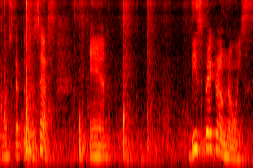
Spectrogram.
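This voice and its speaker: A man with a fairly high pitch and a non-native accent speaks at a very slow pace with very wide pitch swings. Audible room echo and noticeable background noise are present. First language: not English. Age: 30s. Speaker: vlogger. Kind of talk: casual monologue. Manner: unscripted, rambling pauses.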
